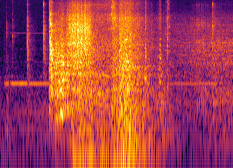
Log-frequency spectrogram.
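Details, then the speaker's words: Old Chevy Suburban sat five years, fresh gas and new battery, fuel poured into carburetor: short crank, catches on first turn, runs rough then uneven idle; starts only when carburetor primed. "Damn, first turn and she started."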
